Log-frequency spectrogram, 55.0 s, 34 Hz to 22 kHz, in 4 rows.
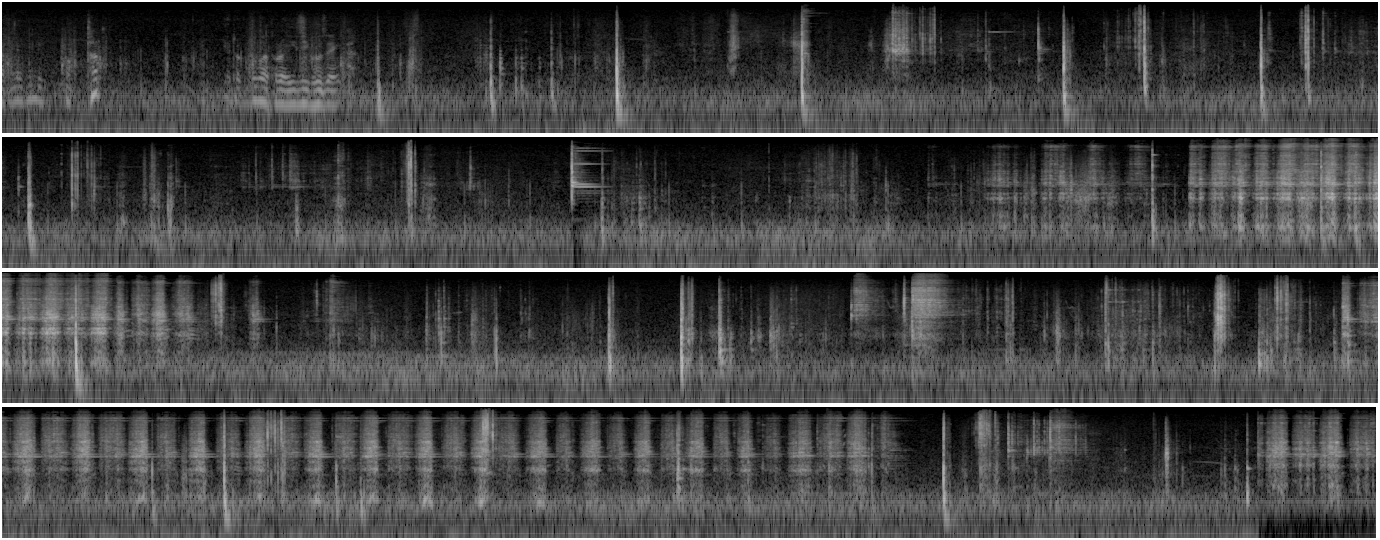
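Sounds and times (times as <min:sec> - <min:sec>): hand saw cutting wood: 0:23.6 - 0:31.0, 0:40.9 - 0:50.3, 0:53.8 - 0:55.0.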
